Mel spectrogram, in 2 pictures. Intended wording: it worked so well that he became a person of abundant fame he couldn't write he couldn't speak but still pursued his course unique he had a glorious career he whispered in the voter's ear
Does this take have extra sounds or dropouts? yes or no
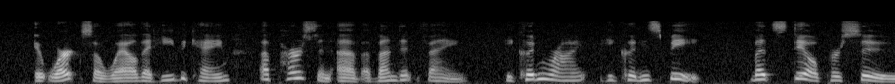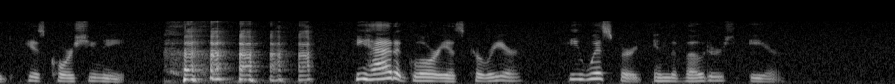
yes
